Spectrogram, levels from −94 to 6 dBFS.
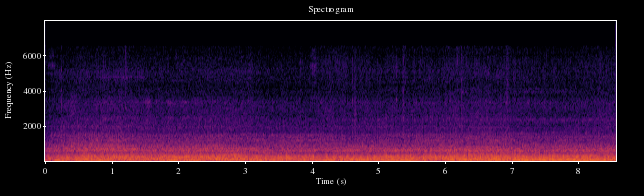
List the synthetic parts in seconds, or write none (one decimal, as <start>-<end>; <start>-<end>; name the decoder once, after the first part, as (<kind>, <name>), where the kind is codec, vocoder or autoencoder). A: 0.0-0.9 (vocoder, Vocos); 3.3-8.6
